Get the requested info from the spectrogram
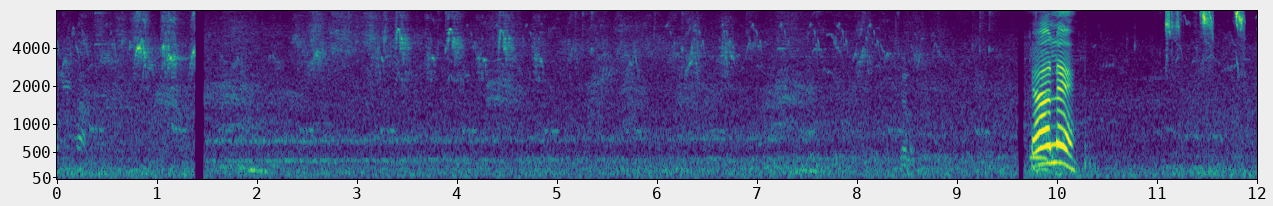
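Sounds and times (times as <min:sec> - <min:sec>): birds chirping: 0:00.0 - 0:12.0
outdoor background noise: 0:00.0 - 0:12.0.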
